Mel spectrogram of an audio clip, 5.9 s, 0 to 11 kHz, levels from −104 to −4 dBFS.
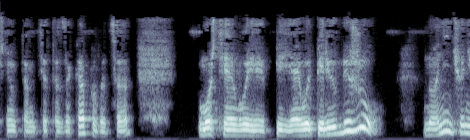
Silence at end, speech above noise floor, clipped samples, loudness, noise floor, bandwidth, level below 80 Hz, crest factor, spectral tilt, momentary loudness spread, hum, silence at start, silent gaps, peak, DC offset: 0 s; 34 dB; under 0.1%; -19 LUFS; -53 dBFS; 7.4 kHz; -68 dBFS; 16 dB; -6 dB/octave; 12 LU; none; 0 s; none; -4 dBFS; under 0.1%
